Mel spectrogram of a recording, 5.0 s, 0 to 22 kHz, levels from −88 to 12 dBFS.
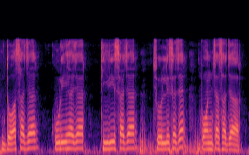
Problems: constant background noise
